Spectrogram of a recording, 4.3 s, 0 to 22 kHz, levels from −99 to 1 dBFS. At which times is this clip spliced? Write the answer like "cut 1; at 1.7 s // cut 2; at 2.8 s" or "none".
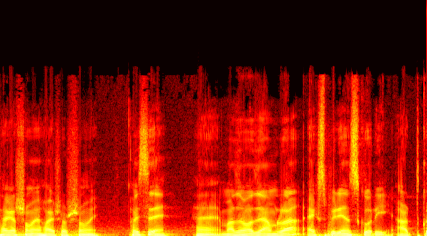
cut 1; at 1.1 s // cut 2; at 1.8 s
